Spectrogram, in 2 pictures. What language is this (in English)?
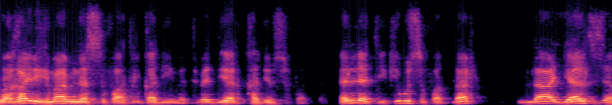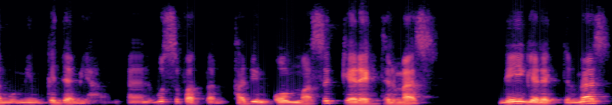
Turkish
